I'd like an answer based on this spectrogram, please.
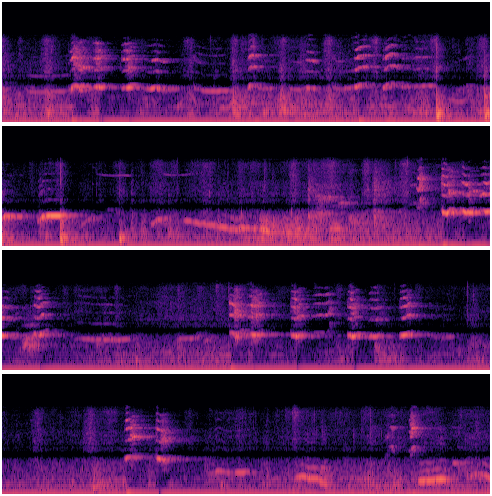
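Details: Short-legged Jack Russell Terrier puppies with patches. High, thin whimpers and brief yips come in scattered bursts, including a drawn-out falling whine, amid clattering and rustling handling noise throughout.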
